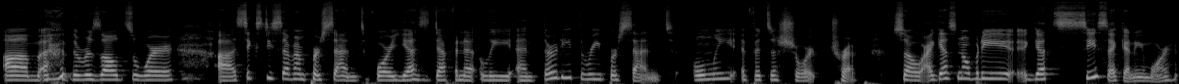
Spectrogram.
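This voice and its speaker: A woman with a mid-pitched voice presents a segment on a talk show. She speaks informally, as in casual on-air chat. The sound is dry, without room echo. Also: measured pace. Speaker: show's social media presenter.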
